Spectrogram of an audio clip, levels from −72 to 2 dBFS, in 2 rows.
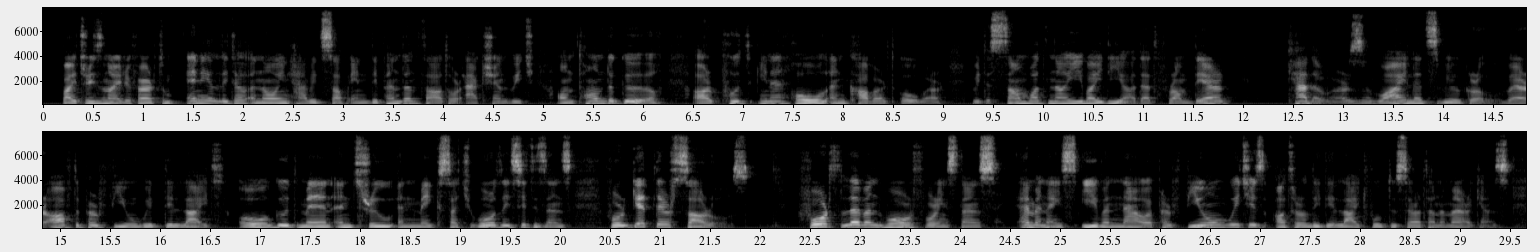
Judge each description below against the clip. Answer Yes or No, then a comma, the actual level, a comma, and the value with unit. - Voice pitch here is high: No, low, 135 Hz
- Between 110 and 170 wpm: Yes, average, 150 wpm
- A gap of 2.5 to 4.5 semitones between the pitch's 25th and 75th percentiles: No, wide, 5.4 semitones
